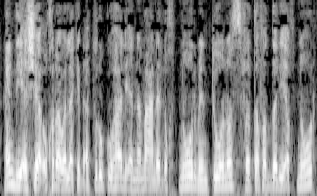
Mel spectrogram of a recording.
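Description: Male recitation teacher, husky and fairly high, explains rules and demonstrates words slowly. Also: steady tone, a little mellow.

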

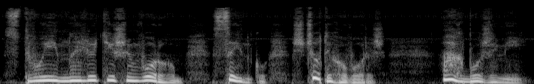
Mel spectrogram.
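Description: A man's voice: medium pitch, huge pitch swings, fairly quick, mellow, breathy edge, dry recording, voice pushed up. A man voicing an anguished old peasant mother who pleads with her sons in an audiobook reading. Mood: anguished pleading. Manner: pleading, tearful.

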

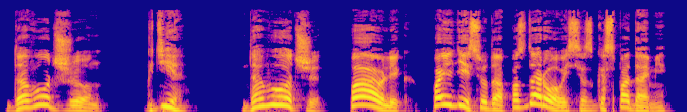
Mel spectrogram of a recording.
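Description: A fussing, doting old nanny, as a male narrator puts her on, her voice climbing high and sing-song. Lively and a little loud, with a husky edge on a dry, close recording. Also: unhurried, no room sound. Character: fussy fat old woman nanny, doting.

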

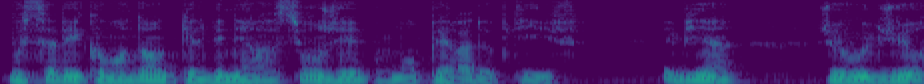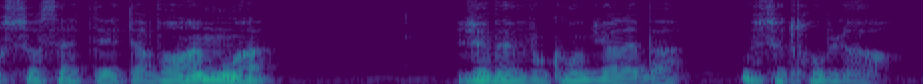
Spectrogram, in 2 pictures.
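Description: A man's voice: medium pitch, normal speed, dark tone, breathy edge, natural voice. A man voicing an earnest, fearful young Indian man who pleads fervently in a spoken storybook.

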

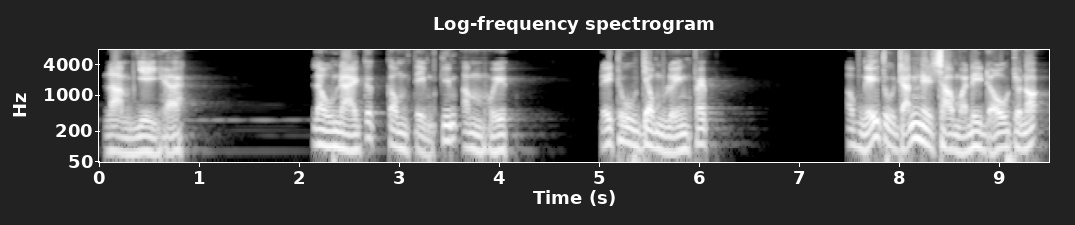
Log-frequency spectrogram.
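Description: A man's voice: deep voice, lively intonation, slow, pauses often. A man voicing a greedy, treacherous old sorcerer in an audio horror story, gloating and scornful.

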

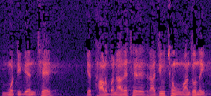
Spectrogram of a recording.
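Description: A man voicing a timid younger sister who pleads softly in a low, hushed voice. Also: fairly even intonation, a little slow, lightly acted. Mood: pleading. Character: meek, tearful younger sister, timid and longing. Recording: long reverb of a large hall.

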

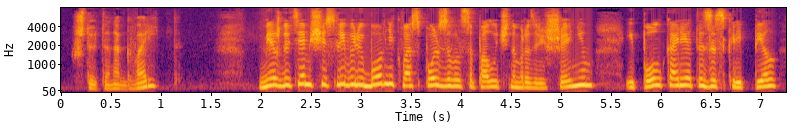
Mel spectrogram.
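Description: An audiobook reader narrating a historical novel with expressive storytelling. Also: medium pitch, dry recording.

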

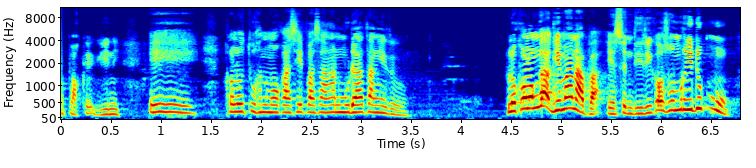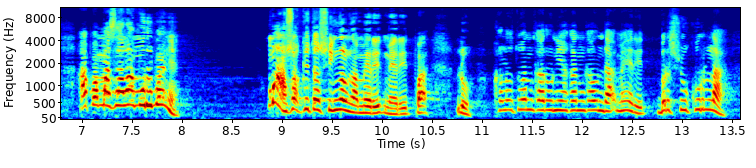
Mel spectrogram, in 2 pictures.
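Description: A middle-aged man with an Indonesian accent preaching a sermon as pastor, animated and teasing, acting out his listeners in quick asides. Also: high-pitched, gravelly.

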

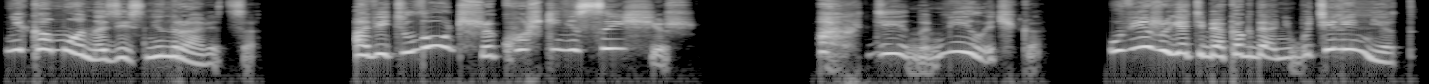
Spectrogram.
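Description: A woman's voice: very animated, a little slow, darkish tone, no echo, clean studio sound, heavily acted. Alice, a woman doing an eager girl. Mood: wistful. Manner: high, earnest and eager to please.

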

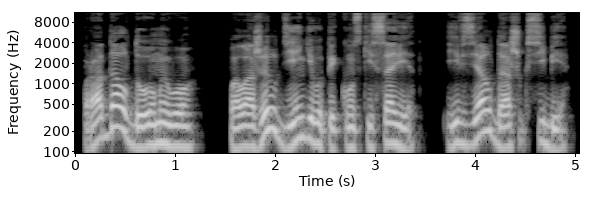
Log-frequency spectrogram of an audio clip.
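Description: Guy reading an old novel aloud, calm and steady, darkish mellow voice. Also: medium pitch, normal speed. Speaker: narrator. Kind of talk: audiobook narration of classic prose.

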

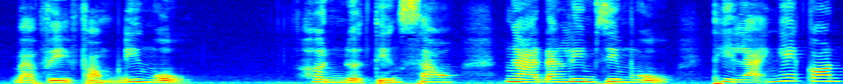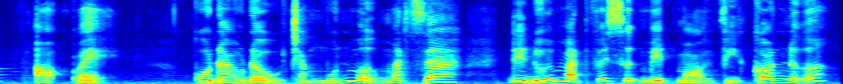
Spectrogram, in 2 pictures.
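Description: Female storyteller, steady scripted narration, higher voice. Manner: steady, descriptive.

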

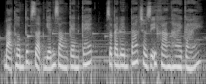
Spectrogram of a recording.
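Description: A woman narrating a story in a steady, measured way, over faint music. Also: mid-range voice. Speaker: audiobook narrator.

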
